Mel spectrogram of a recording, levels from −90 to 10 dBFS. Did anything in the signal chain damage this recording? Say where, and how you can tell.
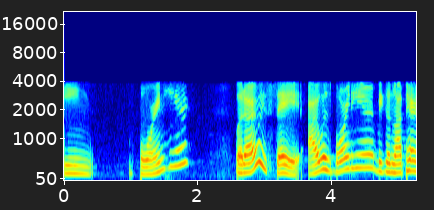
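Yes. One channel arrives a fraction of a millisecond late, a delay of just a few samples, and the two are then summed to mono. The shared content cancels at evenly spaced frequencies starting around 1.5 kHz. That leaves a hollow, phasey colour with fixed notches that lasts through the whole clip.

At the network stage, 40 ms of audio went missing from 3.62 to 3.66 s, right after "I always say". That fits two lost packets. The receiver bridged the gap by repeating the last pitch period, so the sound briefly holds on a slightly buzzy tone, inside a G.711 telephone band that itself passes cleanly.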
